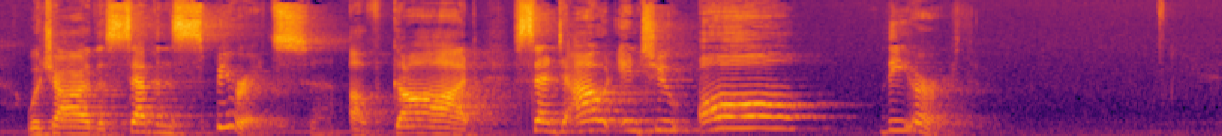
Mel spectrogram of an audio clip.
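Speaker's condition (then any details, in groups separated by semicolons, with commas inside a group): No condition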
